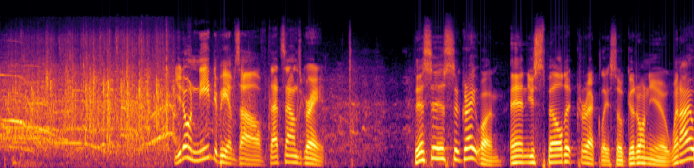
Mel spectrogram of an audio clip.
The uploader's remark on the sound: It's Bananas live from Portland!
